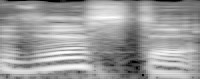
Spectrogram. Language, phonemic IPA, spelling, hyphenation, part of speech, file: German, /ˈvʏɐ̯stə/, Würste, Würs‧te, noun, De-Würste.ogg
- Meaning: nominative/accusative/genitive plural of Wurst "sausages"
